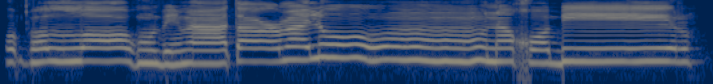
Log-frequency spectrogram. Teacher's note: انہوں نے واو مدہ کو بھی زیادہ کیا، اور انہوں نے را کو باریک پڑھنا تھا، اس کو پر کیا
